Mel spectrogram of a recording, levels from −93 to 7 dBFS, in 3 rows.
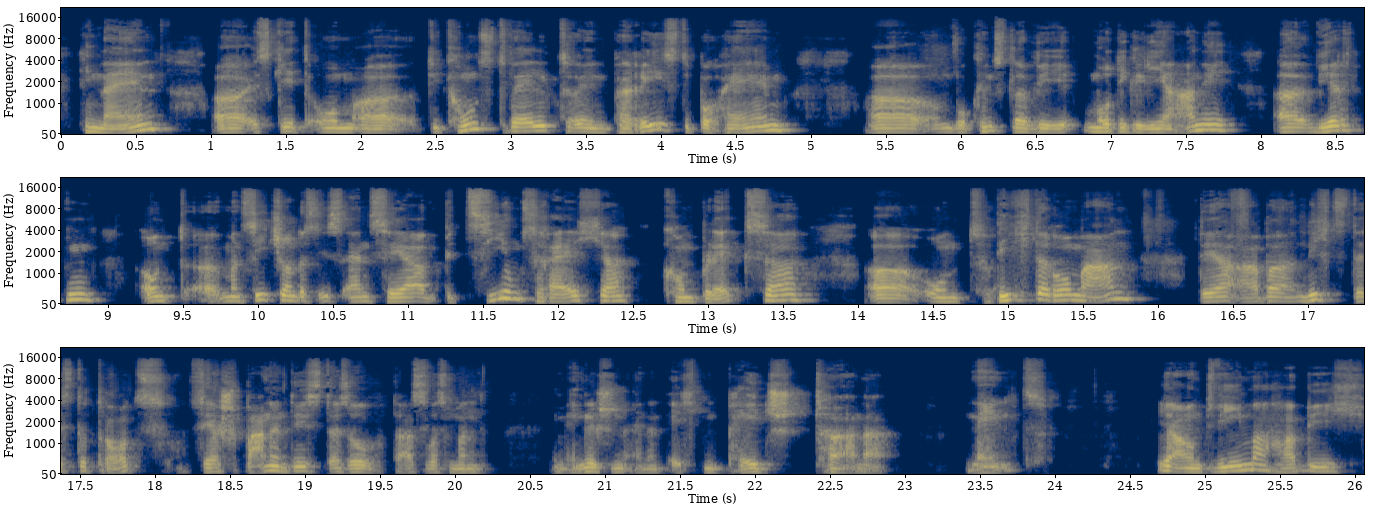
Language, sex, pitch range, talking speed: German, male, 105-140 Hz, 115 wpm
